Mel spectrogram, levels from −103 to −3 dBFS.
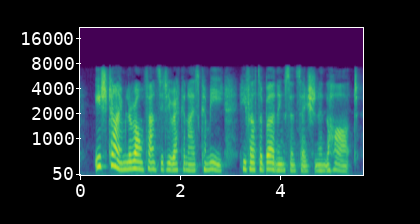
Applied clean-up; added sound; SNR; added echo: none; none; none; none.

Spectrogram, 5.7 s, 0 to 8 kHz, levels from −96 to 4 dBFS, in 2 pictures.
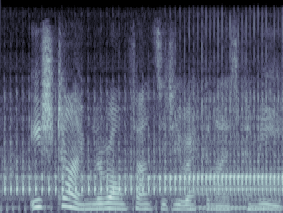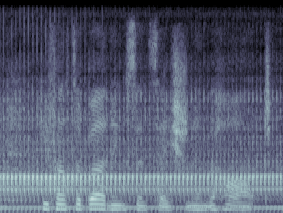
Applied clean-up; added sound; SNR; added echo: none; Mechanisms; -2 dB; none.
